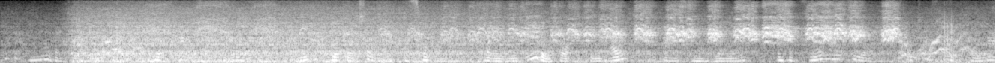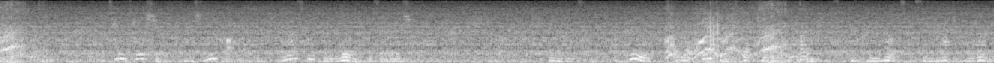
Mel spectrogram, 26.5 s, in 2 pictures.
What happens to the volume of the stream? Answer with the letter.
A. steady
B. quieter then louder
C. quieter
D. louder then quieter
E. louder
C.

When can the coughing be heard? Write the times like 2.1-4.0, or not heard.
not heard.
